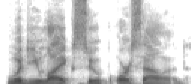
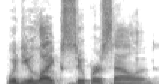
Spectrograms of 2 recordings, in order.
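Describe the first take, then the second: First: The word 'or' is said fully and clearly. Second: The word 'or' reduces to 'er' joined to 'soup'. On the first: "We have this sentence in citation form" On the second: "when we say it quickly with the word soup, it sounds like super"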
